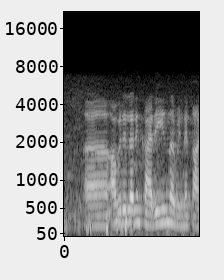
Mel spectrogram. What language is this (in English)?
Malayalam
